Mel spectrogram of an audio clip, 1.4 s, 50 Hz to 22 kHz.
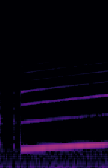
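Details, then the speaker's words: LIFEPAK 20/20e defibrillator/monitor charging to 100 J for synchronized cardioversion, monitoring lead II, therapy electrodes placed on the patient: a few short clicks, then a steady rising electronic charging tone until fully charged. "now it's fully charged and here you can see the energy available if you need to you can cancel the charge before you shock"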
